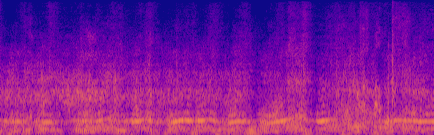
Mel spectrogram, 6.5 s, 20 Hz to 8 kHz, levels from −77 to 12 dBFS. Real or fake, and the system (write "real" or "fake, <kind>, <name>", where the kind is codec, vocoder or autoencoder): fake, codec, HILCodec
